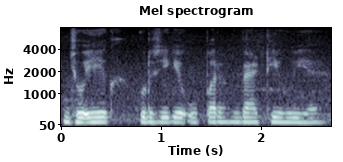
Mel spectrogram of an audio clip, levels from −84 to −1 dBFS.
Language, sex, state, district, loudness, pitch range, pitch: Hindi, male, Uttar Pradesh, Shamli, -16 LUFS, 135-140 Hz, 140 Hz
